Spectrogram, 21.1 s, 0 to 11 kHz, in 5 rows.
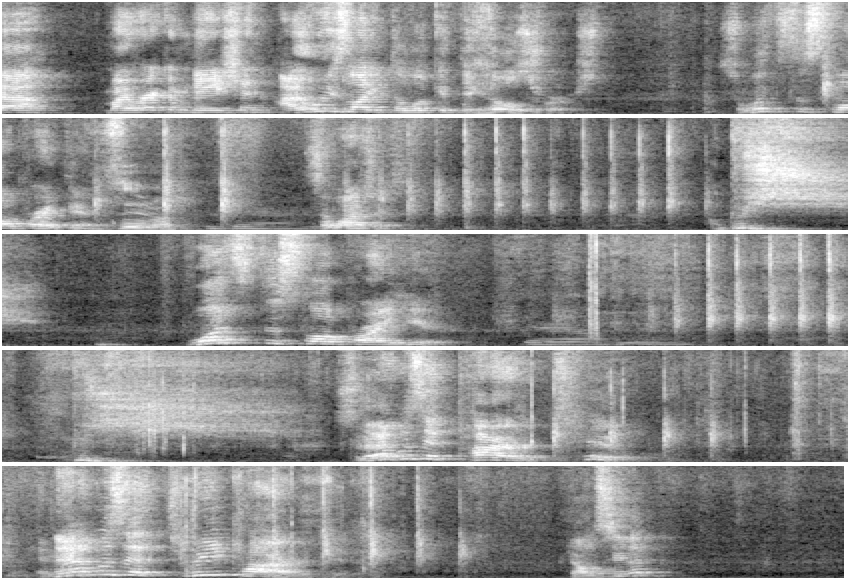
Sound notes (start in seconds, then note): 5.2 voiceover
